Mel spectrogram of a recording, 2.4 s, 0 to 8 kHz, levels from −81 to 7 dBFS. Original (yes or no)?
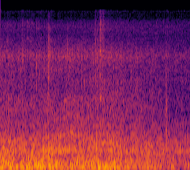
yes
